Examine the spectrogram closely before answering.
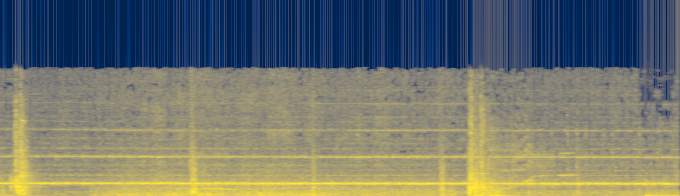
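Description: Film sound design: a steady high-pitched whine held throughout, with a sharp hit just after the start and a second about five seconds in that carries a deep boom.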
